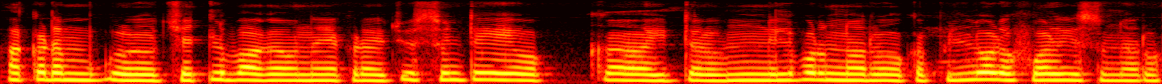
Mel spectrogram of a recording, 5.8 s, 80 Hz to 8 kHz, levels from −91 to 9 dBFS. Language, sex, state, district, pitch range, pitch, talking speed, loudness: Telugu, male, Andhra Pradesh, Sri Satya Sai, 210-230 Hz, 215 Hz, 165 wpm, -14 LUFS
